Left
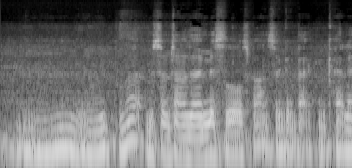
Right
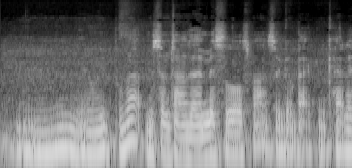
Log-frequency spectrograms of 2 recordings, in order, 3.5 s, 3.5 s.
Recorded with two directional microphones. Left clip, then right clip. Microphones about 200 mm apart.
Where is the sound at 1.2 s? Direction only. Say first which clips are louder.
Right 2 dB; 30° right (ahead or behind).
